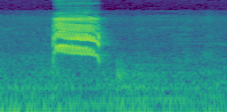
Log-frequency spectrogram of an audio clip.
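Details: A month-and-a-half-old Alexandrine parakeet eating grapes in Bangladesh gives one coarse, grating squawk with a slight downward slur, followed by faint soft noises.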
